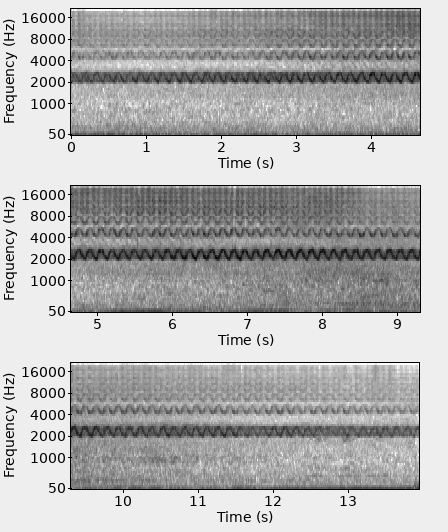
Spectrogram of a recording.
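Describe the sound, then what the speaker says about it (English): An alarm ringing on Wexford Street in Dublin, a loud continuous warbling electronic tone that holds for the whole stretch, with street noise underneath. "Sorry about the alarm."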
